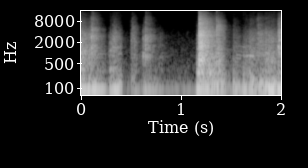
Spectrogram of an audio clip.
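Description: Plastic snack packets rustling and crinkling as they are handled and set down on a table, with a sharper crackle about a second in.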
